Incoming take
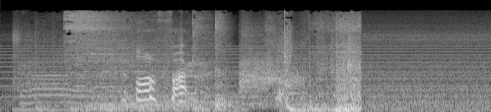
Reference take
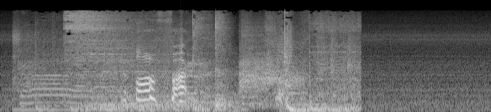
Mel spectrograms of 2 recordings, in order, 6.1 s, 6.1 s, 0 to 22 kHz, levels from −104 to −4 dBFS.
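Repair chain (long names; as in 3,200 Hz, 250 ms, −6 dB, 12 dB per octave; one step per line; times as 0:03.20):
hum removal 431.1 Hz, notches 11
level correction −10.5 dB, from 0:04.19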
